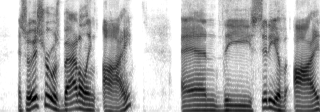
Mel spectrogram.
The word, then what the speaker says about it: Ai: this, and history says, is to pronounce a silent A. So it would be I. And so Israel was battling Ai, and the city of Ai defeated them.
